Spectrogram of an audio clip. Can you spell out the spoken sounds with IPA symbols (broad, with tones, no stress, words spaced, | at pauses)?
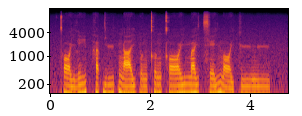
t̪ʰɔː˨˩jliː˨˥p̚hɐ˨t̚ jyː˨˥t̚ŋaː˨˧jpʊ˨ŋkʰʊ˧ŋ kʰɔː˨˧jmɐ˧j t͡sʰe˨˥jn̪ɔː˨˩jkyː˨n̪yː˨t̚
